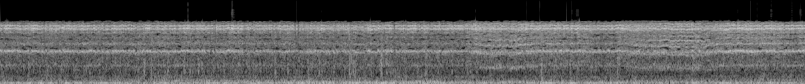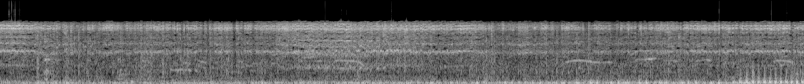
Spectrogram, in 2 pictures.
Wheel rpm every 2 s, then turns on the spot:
230, 230, 230, 230, 230, 230, 220, 240.
none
